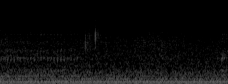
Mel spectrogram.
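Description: Quiet room tone with a steady low hum and a faint click about a second in, as fabric is handled.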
